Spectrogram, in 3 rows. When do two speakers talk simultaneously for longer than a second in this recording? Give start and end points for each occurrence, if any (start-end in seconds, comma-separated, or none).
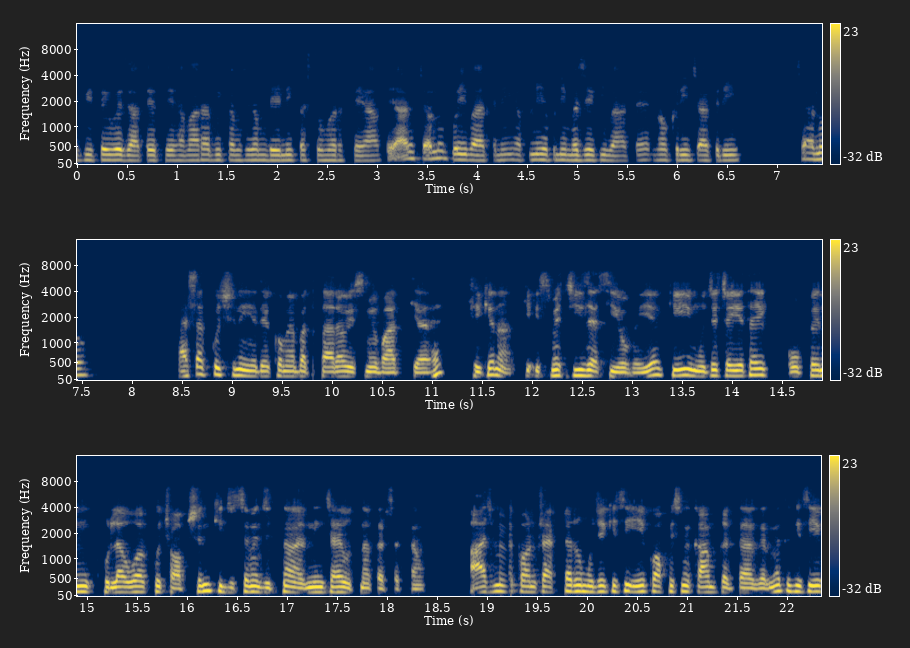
none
